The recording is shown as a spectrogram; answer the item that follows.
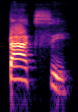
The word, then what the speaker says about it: táxi: ou trazer para vocês táxi tá se então tá é a sílaba mais forte k k já então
